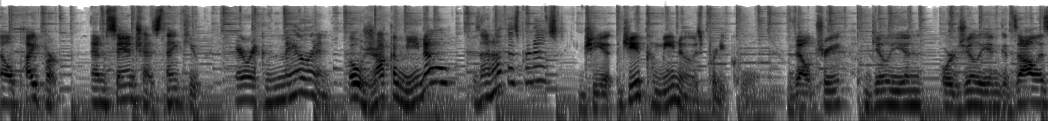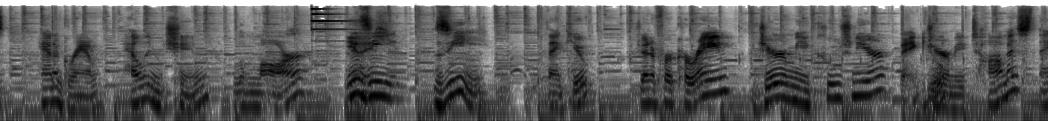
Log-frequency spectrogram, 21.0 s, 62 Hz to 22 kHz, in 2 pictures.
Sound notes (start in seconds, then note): 13.6 bell ringing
